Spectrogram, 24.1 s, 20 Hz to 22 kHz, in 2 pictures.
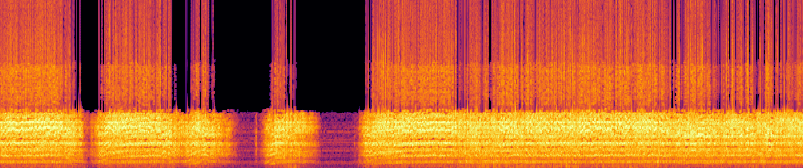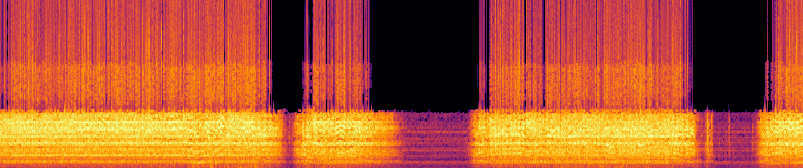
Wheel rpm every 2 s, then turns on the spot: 160, 110, 60, 210, 230, 220, 230, 220, 100, 50, 210, 70.
none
